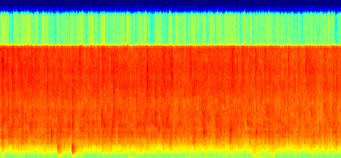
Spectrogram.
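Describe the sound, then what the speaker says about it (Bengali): Two finely chopped onions fry in hot oil in a pan, the first step of a home-style chilli chicken. A loud, continuous sizzle fills the whole stretch, with a few occasional stirring knocks and no talking. "এবার আমি ওই তেলটার মধ্যেই দিয়ে দিচ্ছি পেঁয়াজ কুচনো।"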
